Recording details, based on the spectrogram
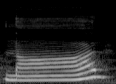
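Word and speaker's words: نار: on dit n alors il y a le son na allongé n alors on a besoin deif ici de ce voyet là Alif c'est la lettre Alif qui va venir nous faire le le son à Nar c'est le feu alors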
